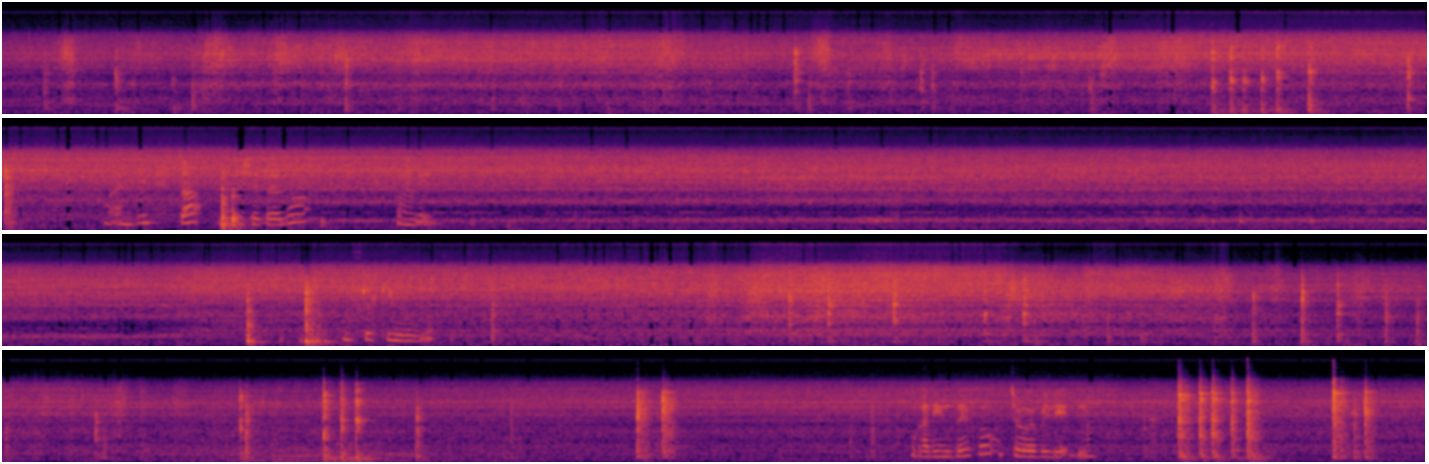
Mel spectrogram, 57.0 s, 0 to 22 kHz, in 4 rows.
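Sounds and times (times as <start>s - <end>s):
food sizzling in oil: 0.0s - 56.9s
spoon knocking against pot: 12.1s - 13.2s, 46.0s - 47.0s, 54.5s - 55.4s.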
